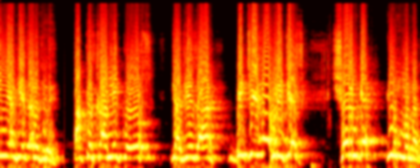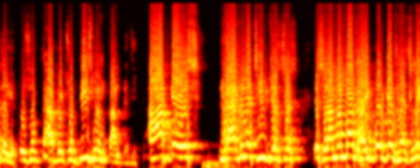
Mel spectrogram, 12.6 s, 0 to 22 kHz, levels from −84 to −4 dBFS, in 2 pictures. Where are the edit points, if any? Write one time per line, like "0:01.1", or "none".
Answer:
0:00.9
0:06.5
0:08.3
